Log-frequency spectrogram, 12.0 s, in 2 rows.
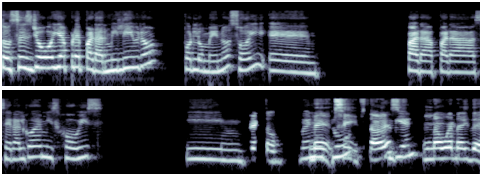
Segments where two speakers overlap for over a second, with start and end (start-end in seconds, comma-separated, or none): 9.7-11.3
